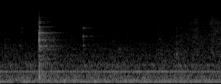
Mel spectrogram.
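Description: Dishware clinking twice over a steady low electrical hum: a sharp click with a short high ring about half a second in, then a fainter one just after.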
